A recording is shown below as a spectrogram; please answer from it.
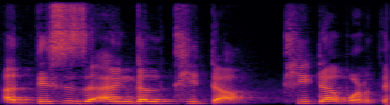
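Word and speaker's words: theta: ठीठा, ठीठा, ऐसे पढ़ते हैं कितने बच्चे? ठीठा, ठीठा, नॉट pronunciation is correct, okay, this is not correct pronunciation। सही pronunciation है थीटा।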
